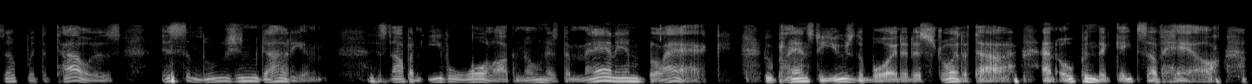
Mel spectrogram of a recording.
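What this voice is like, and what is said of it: Slow, molasses-like celebrity impression. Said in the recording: “it's like molasses coming through your mouth there ... in that accent ... such a good impression”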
